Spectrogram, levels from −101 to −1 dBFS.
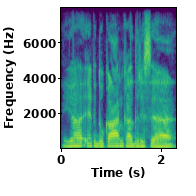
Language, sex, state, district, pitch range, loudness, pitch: Hindi, male, Jharkhand, Garhwa, 130-145 Hz, -14 LUFS, 140 Hz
